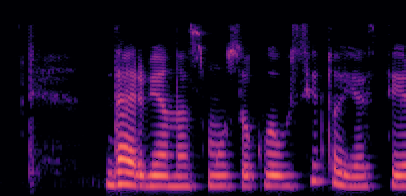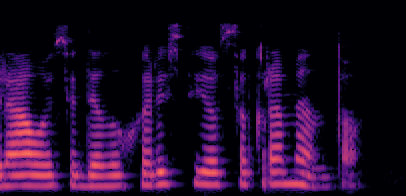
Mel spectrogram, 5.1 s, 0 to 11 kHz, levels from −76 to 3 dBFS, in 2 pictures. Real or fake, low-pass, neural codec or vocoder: real; 7.2 kHz; none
